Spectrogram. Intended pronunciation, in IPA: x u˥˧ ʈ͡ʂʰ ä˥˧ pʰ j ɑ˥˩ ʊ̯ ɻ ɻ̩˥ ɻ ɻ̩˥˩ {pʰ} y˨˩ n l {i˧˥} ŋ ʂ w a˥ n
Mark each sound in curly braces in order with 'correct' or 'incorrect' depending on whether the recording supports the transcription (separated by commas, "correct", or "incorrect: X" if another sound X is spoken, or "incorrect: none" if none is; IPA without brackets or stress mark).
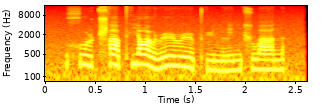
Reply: correct, correct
